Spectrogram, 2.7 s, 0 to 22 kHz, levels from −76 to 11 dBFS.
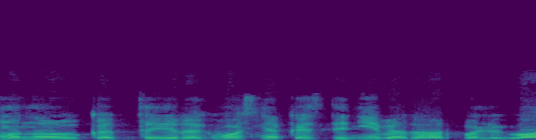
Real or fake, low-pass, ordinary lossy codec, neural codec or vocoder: fake; 14.4 kHz; MP3, 48 kbps; codec, 44.1 kHz, 7.8 kbps, DAC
